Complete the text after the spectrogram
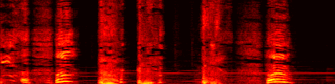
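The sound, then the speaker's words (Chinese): Harsh, choking coughs come from someone who bit into a steamed bun with an unexpected spicy filling. They arrive as a series of loud, irregular bursts with short gaps between them. “哎呦，你这包子怎么里面还搁辣的？呛我直咳嗽，真是。”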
